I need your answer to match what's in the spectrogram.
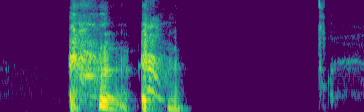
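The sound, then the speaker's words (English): Two loud, harsh coughs in quick succession into an unmuted microphone, followed by a pause and then a brief, fainter rasp. “And I totally forgot to mute my mic when I just coughed there.”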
